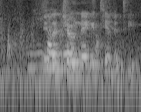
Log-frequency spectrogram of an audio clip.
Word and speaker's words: electronegativity: Electronegativity. Negative. Tiv. Tiv, not div. Tiv.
